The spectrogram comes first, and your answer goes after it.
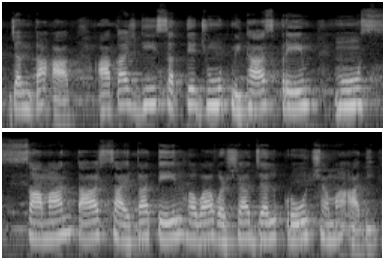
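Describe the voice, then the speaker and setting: A woman teacher giving a grammar lesson, explaining each rule step by step and repeating her examples. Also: mid-range voice.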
